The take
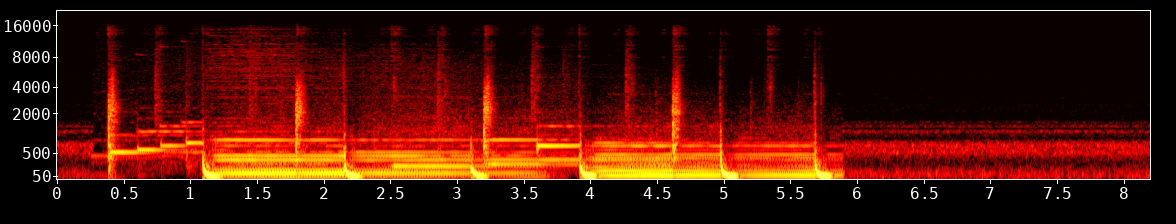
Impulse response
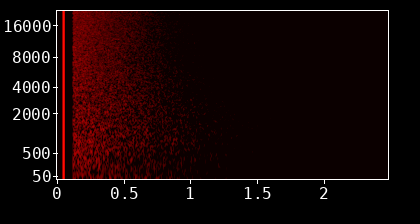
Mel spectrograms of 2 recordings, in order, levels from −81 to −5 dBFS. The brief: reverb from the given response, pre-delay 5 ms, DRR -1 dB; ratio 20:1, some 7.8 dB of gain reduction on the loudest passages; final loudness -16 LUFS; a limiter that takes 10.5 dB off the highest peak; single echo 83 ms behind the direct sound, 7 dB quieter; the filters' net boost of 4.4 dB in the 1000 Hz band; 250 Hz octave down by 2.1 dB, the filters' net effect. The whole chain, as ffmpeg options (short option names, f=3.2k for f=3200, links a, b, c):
-filter_complex "[0:a]equalizer=f=250:t=o:g=-3.5,equalizer=f=1k:t=o:g=6.5,acompressor=threshold=-26dB:ratio=20,alimiter=level_in=1.5dB:limit=-24dB:level=0:latency=1,volume=-1.5dB,aecho=1:1:83:0.447,asplit=2[a][b];[1:a]atrim=start_sample=2205,adelay=5[c];[b][c]afir=irnorm=-1:irlink=0,volume=2.5dB[d];[a][d]amix=inputs=2:normalize=0,volume=15.5dB"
